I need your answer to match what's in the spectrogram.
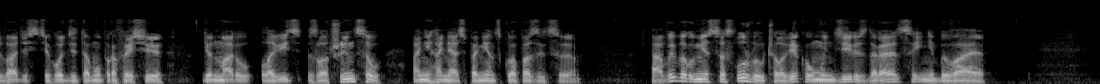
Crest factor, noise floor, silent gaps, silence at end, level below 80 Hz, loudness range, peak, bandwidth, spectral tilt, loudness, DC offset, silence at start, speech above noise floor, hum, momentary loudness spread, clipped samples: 16 dB; -60 dBFS; none; 1.15 s; -48 dBFS; 2 LU; -8 dBFS; 8.8 kHz; -6 dB/octave; -23 LUFS; under 0.1%; 0 s; 38 dB; none; 7 LU; under 0.1%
